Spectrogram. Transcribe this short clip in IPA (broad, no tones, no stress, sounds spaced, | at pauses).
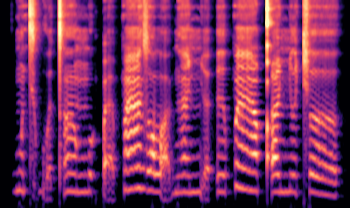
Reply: ɡʷ ə̃ tʲ ə̰ ɡʷ ɛ̰ tʼ ə̃ː ŋʷ ʌ k͡p æ̰ p æ̃ z ʊ lˠ æ̰ ɡ ɛ̃ ɲ ɛ̰ ʔ ɪ p ɛ̃ː qʼ ɪ ɲ ə˞ cʰ əː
